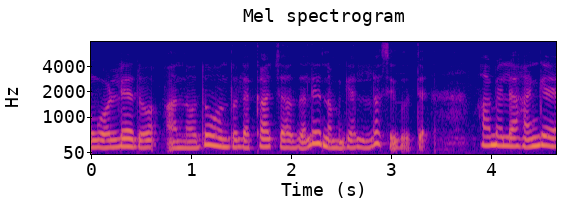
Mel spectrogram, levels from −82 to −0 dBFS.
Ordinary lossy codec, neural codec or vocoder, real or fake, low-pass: none; none; real; none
